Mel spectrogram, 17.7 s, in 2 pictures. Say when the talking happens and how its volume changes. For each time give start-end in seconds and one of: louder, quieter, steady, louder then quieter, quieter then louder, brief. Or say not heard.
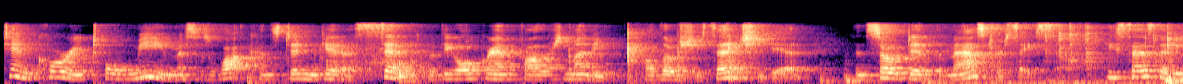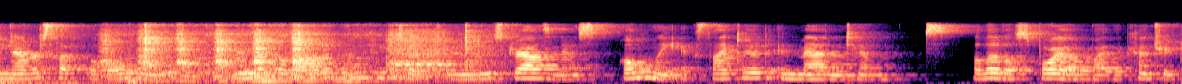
0.0-17.7 steady.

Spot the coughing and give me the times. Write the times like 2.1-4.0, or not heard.
not heard.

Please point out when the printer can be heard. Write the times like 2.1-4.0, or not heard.
9.4-12.7.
